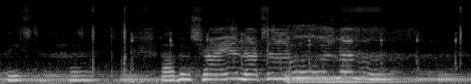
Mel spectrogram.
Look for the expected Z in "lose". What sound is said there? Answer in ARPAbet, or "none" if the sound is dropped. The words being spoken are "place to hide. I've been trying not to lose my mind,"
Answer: Z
